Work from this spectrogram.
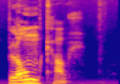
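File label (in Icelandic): "blómkál", Icelandic; matarhefti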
